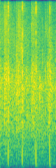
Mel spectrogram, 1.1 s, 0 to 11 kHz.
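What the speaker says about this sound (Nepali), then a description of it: "एकचोटि जोरदार ताली बजाइदिनु भयो हाम्रो अडियन्सले" Applause for the winner of a 3-5 match Minecraft tournament comes as four evenly spaced, sharp claps, close and fairly loud, with no speech over them.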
